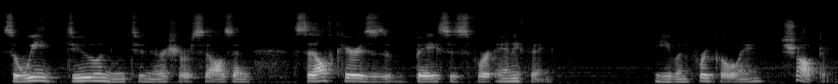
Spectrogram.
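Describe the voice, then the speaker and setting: A man giving explanatory self-help answers as an interview guest, often repeating words and rephrasing in halting steps. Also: medium pitch, fairly even intonation, gravelly, darkish tone. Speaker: interview guest, audiobook author.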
